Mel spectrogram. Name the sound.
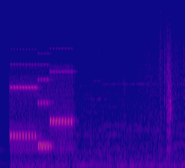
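telephone ringing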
